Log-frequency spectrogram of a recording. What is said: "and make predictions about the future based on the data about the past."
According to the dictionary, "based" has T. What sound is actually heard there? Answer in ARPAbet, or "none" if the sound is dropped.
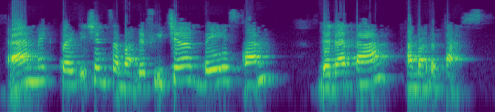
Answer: none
